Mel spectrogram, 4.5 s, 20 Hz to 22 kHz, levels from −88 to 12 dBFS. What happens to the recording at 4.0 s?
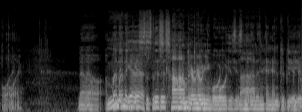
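At 4.0 s the sound carries the channel delay (doubling) that runs through the whole clip. One channel arrives about 93 ms late, which fits a 4096-sample buffer, and the two are summed to mono, so every syllable is followed by an equal-level copy that sounds like a slap echo. On a waveform each burst has a matching twin about 93 ms later; on a spectrogram every onset appears twice, evenly offset.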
